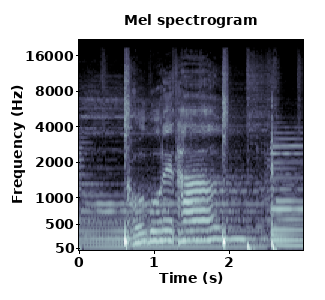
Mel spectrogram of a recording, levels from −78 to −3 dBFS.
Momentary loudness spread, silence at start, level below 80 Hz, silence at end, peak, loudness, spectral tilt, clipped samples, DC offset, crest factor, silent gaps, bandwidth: 10 LU; 0 s; -30 dBFS; 0 s; 0 dBFS; -19 LUFS; -5 dB/octave; under 0.1%; under 0.1%; 18 dB; none; 19 kHz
